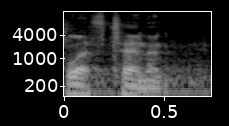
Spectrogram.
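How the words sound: The word is said the British way. "they say it as lieutenant for um, British members"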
